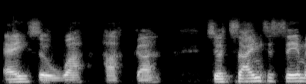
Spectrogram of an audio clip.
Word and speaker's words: Wahaca: is great right and the restaurant is called Waka yeah and that's a that's a Mexican state but the Mexican state is O AXA uh but yours is spelled how so yeah for Less confusion because in London something begin with it would just be so you wouldn't go waka so it would be really confusing so we spelled it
